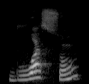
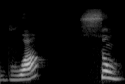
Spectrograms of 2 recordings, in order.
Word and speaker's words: boisson: 음료는 boisson, boisson. 자, 오이 붙으면 우아처럼 발음이 나요. 그래서 무아, 송, S 두 개니까 스 발음 나죠. 무아송.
